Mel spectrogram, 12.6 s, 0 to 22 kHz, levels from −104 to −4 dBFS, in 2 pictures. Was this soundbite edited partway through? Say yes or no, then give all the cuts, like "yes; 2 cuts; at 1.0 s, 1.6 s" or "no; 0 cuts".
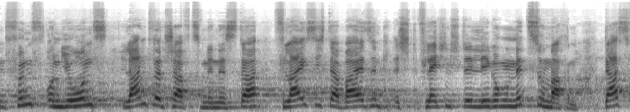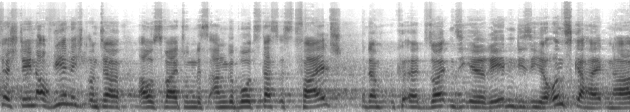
no; 0 cuts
